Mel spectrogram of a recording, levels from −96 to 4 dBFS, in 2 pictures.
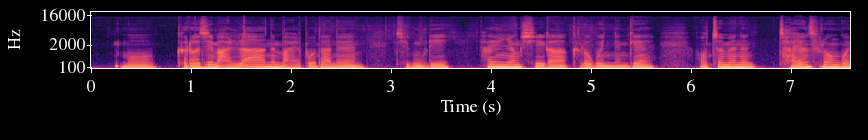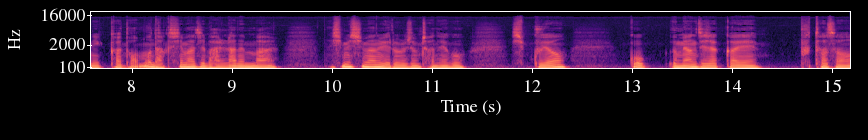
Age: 20-39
